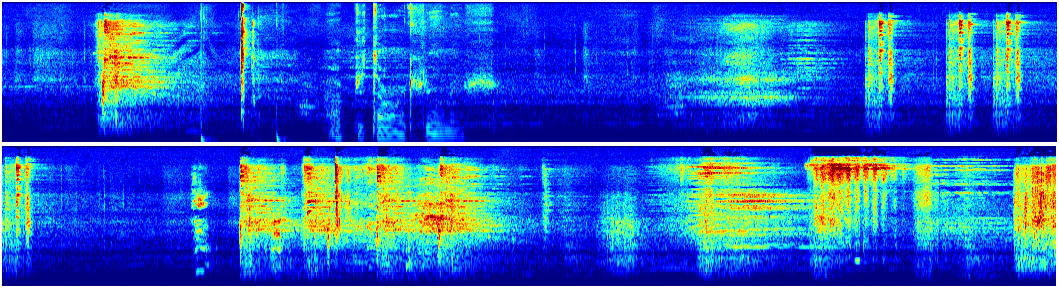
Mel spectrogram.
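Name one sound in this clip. Fiery magic blasts whoosh and crackle.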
